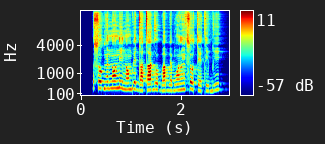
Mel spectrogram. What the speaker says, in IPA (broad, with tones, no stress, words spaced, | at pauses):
so˧ɡɛ̃˧ nɔ̃˦ni˦˨nɔ̃˨˦ be˦˨ da˨ta˨˦ɡo˦˨ ba˨˦bɛ˧bɔ̃˦ lĩ˦ so˦˨te˨ti˨ bi˨˦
